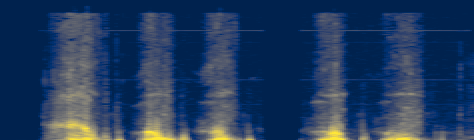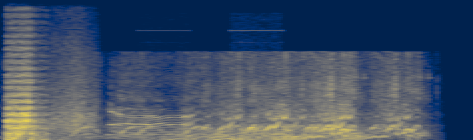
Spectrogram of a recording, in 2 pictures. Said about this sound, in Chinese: 村民就在想说，这这到底什么声音啊？好像是牙齿咀嚼骨头发出来的声响。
